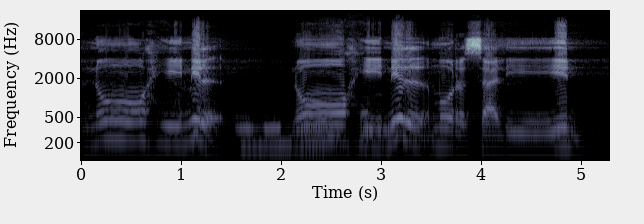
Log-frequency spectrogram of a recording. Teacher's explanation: Jadi kita tanwin kita buang, kita letak nun baris bawah.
